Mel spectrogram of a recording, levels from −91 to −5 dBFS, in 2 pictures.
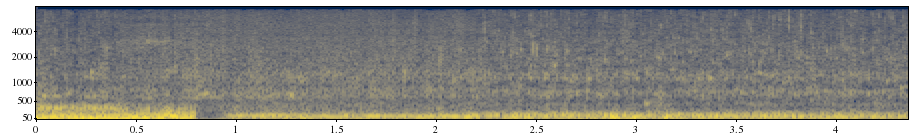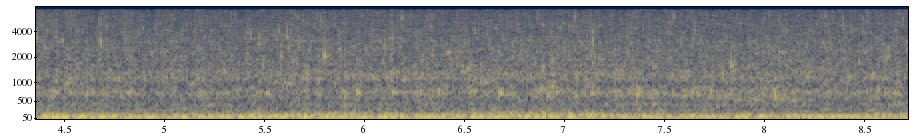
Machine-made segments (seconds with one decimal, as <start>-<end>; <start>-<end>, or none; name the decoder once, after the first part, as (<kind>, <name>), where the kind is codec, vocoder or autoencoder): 0.4-2.2 (autoencoder, DAC-VAE)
